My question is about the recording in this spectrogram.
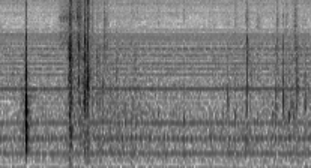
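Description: Faint steady electrical hum, with a few sharp small clicks: one about a third of a second in, a quick cluster about a second in, and a few fainter ticks near the end.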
